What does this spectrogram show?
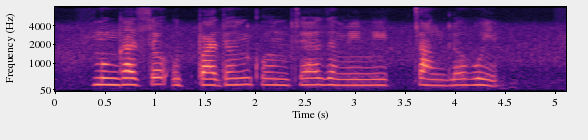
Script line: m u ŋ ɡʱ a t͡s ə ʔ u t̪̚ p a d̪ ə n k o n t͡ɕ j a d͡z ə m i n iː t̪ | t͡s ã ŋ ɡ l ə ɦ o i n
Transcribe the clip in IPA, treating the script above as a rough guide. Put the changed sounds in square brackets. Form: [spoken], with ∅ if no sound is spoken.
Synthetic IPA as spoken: m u ŋ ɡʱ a t͡s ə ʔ u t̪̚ p a d̪ ə n k o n t͡ɕ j a d͡z ə m i n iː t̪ | t͡s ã ŋ ɡ l ə ɦ o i n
